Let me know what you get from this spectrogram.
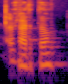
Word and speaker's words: Artaud: Artaud, ¿cómo se dice? – Artaud, Antonin Artaud.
